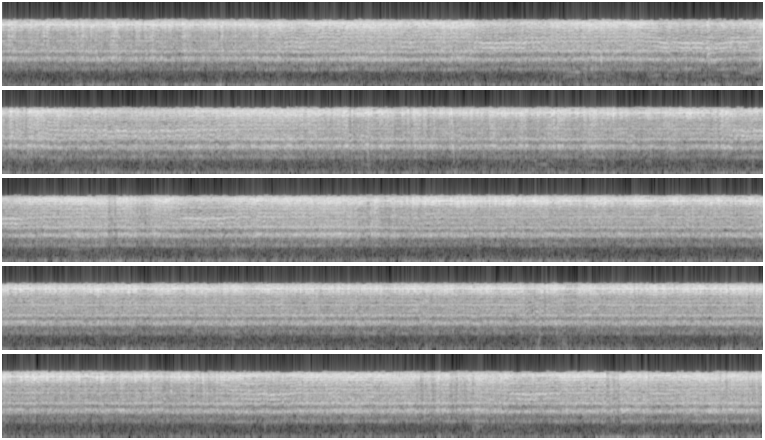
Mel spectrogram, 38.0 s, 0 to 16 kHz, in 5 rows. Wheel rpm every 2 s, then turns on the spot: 170, 170, 160, 170, 160, 170, 170, 160, 160, 170, 170, 170, 170, 170, 170, 170, 160, 170, 170.
none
